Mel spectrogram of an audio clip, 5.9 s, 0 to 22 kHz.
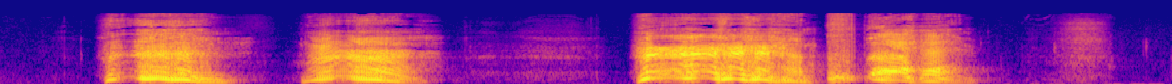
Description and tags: Man Clears Throat (plus raspberry & cough)
My buddy clears his throat 3 times, then farts and coughs. He does this before preparing to record lines for your movies usually.
blowing-raspberry, clearing-throat, clearing-your-throat, cough, coughing, fart, guy, hacking, human, male, man, mouth-fart, rasberry, sniff, sound, speech, spoken, throat-clear, vocal, voice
